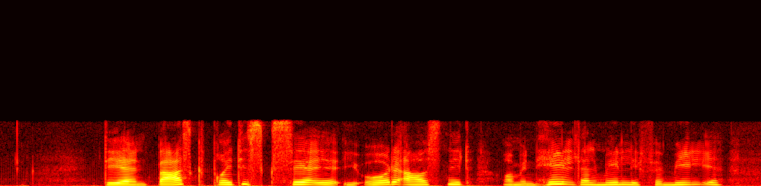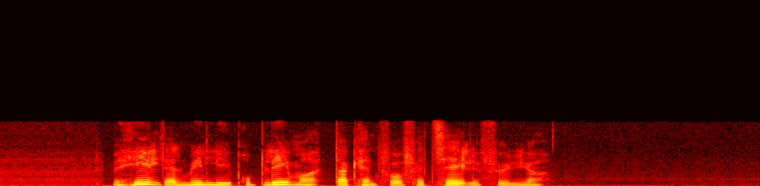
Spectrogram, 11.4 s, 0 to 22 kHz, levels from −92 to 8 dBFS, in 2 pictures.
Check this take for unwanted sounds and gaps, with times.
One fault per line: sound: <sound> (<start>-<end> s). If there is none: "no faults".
no faults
